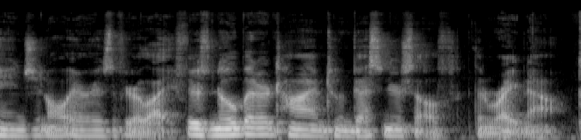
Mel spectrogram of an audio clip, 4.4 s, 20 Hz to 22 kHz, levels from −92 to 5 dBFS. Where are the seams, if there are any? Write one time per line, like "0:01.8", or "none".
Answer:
0:01.3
